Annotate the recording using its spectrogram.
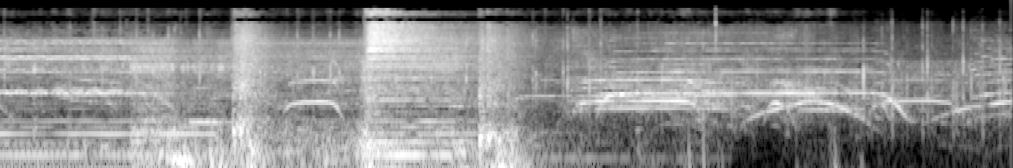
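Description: Live rock band with electric guitars ringing out a held final chord, closing with loud crashing hits about two and a half and four seconds in. The music then stops and the crowd cheers and whoops.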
